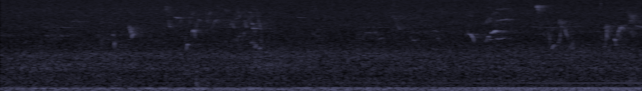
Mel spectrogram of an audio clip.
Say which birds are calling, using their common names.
Gray Catbird, Yellow Warbler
